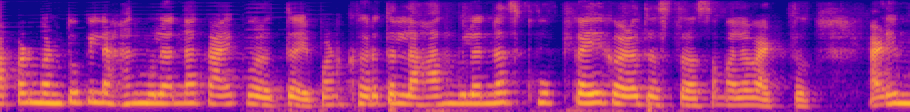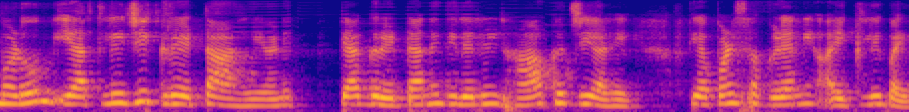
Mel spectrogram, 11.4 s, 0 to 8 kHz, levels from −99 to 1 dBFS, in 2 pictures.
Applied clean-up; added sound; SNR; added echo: neural mask model DeepFilterNet 3.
